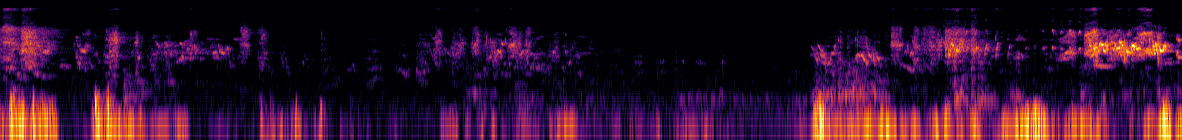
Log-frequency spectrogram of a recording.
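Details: Budgerigar colony chirping in bursts: scratchy warbling chatter at the start, a quieter lull with scattered chirps, then loud overlapping squawks and chatter resuming for the final few seconds, with low thumping noises underneath.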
